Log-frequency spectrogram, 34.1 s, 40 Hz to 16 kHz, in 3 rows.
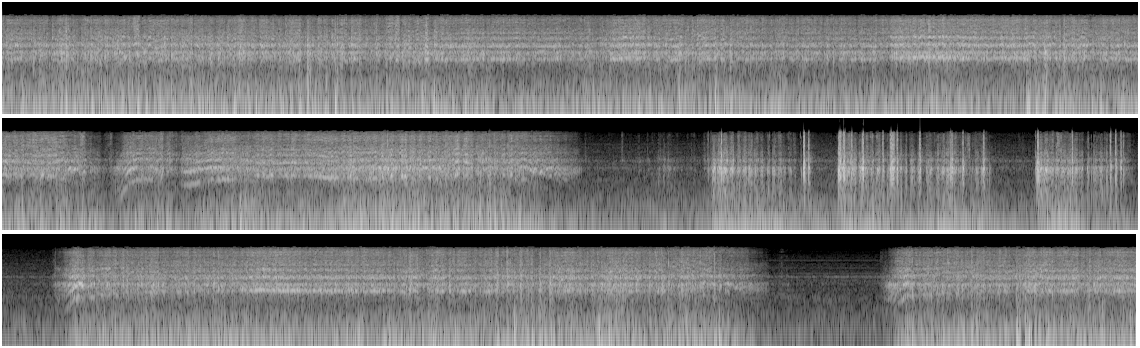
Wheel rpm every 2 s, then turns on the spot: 200, 200, 200, 200, 190, 180, 110, 190, 50, 20, 30, 60, 200, 200, 160, 60, 190.
16-22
